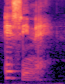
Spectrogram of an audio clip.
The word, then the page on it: esine: /ˈe̞sine̞ˣ/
